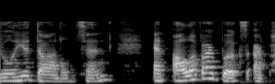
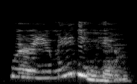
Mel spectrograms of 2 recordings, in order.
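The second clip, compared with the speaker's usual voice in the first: owl voice; 10 semitones higher than usual. Acted. Owl asks mouse.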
